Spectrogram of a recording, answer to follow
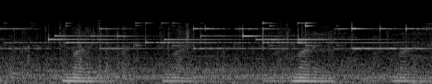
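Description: Wind chimes ringing: a scatter of clear, high bell-like tones that strike one after another and ring on, over short low hum pulses about once a second.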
